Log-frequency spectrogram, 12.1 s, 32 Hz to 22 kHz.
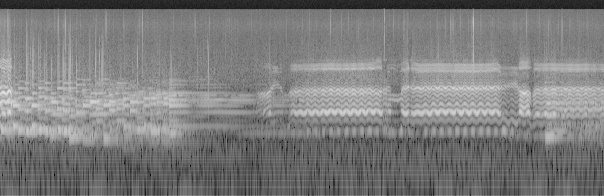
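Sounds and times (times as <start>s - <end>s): disc surface crackle and hiss: 0.0s - 12.0s
old recording music: 0.0s - 12.0s.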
